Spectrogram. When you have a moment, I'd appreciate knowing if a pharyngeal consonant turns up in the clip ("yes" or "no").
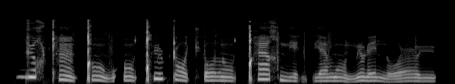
yes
